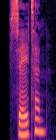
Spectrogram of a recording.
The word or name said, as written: satan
